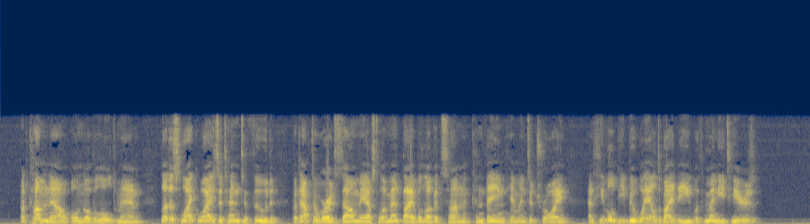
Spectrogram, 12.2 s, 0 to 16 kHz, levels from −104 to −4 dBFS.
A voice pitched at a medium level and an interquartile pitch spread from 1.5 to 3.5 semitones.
No: low, 125 Hz; average, 3.2 semitones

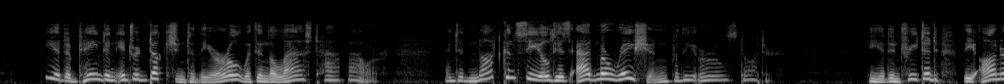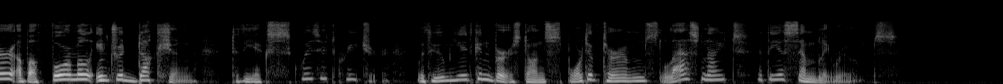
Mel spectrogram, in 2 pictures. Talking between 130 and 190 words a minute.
Yes: average, 150 wpm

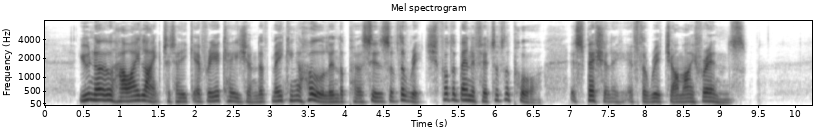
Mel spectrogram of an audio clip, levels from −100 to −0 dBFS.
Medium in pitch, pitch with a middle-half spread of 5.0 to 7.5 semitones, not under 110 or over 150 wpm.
No: medium, 150 Hz; wide, 5.5 semitones; average, 190 wpm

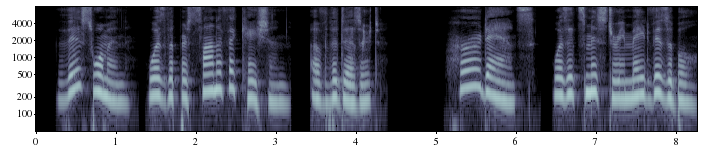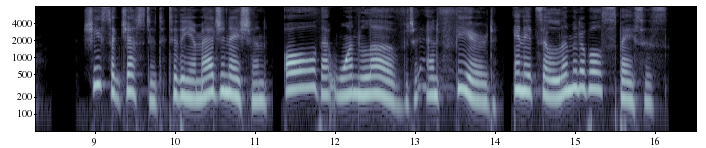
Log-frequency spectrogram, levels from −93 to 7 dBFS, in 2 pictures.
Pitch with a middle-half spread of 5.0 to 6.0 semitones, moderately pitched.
No: wide, 5.5 semitones; high, 210 Hz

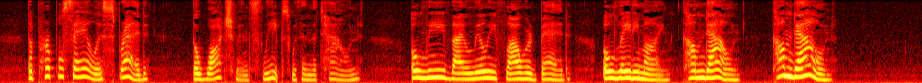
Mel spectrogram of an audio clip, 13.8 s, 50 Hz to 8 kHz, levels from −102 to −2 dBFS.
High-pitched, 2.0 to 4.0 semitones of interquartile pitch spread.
No: high, 210 Hz; average, 4.7 semitones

